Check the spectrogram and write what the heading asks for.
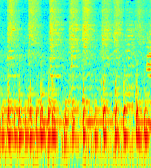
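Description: Lion dance percussion, drum and cymbals beating a rapid rhythm, over the running of motorbike engines in slow traffic.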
